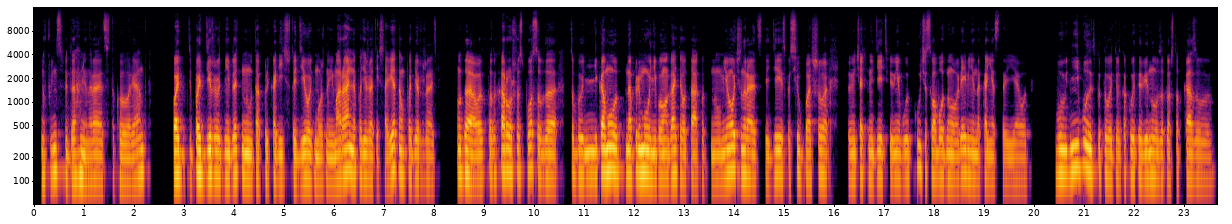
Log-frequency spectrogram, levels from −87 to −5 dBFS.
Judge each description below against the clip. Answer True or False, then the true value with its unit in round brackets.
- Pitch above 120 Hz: False (110 Hz)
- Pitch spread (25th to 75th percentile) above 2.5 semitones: False (2.0 semitones)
